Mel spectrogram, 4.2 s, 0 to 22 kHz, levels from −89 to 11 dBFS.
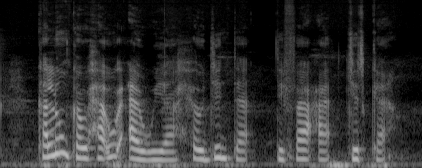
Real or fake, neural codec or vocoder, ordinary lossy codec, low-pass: real; none; none; none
